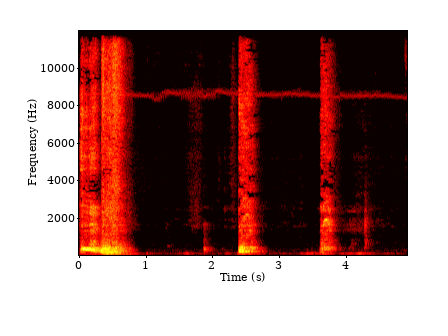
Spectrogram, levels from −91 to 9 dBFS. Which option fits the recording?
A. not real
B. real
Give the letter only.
B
